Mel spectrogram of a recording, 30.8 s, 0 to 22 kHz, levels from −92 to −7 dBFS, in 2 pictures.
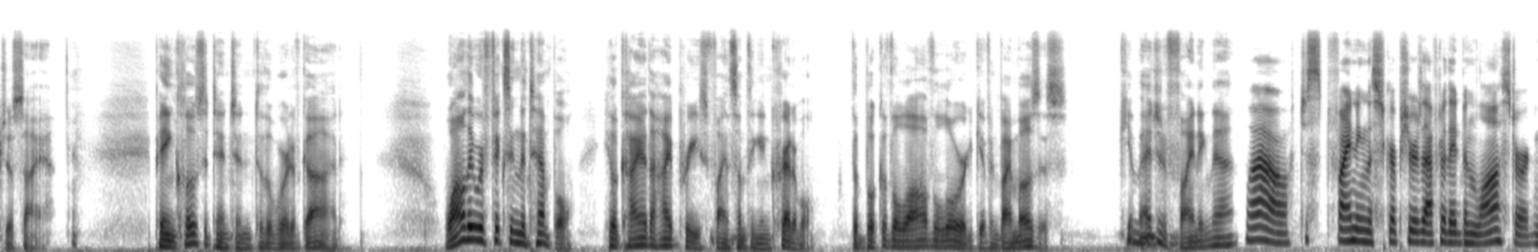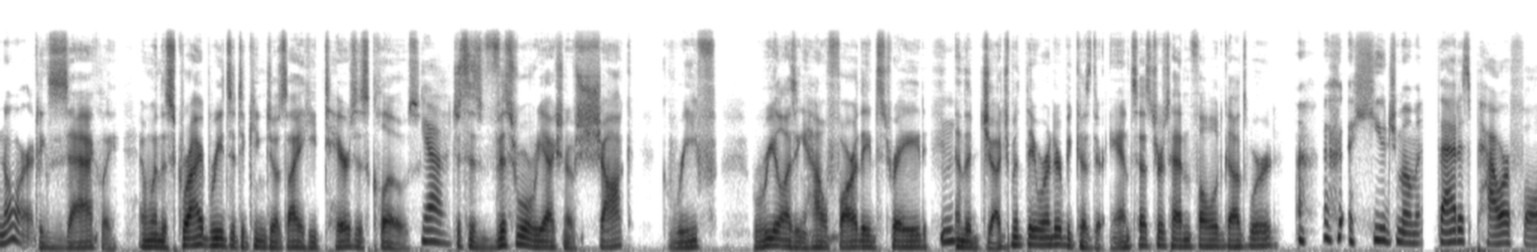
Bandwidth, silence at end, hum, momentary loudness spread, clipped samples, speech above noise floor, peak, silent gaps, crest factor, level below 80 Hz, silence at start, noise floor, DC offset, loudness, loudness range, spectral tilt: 13.5 kHz; 0 s; none; 10 LU; under 0.1%; 31 dB; -4 dBFS; none; 20 dB; -42 dBFS; 0 s; -55 dBFS; under 0.1%; -24 LUFS; 4 LU; -5.5 dB/octave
